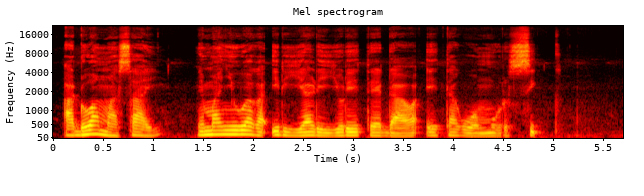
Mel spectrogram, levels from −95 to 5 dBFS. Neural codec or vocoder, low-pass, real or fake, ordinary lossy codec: none; none; real; none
